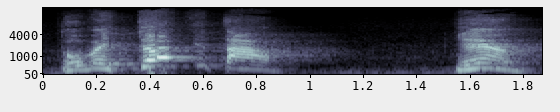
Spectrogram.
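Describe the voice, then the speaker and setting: A woman hosting a political livestream, ranting in fury, hurling insults and often shouting. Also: fairly high pitch, lively intonation, fairly quick. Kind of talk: angry political rant.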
